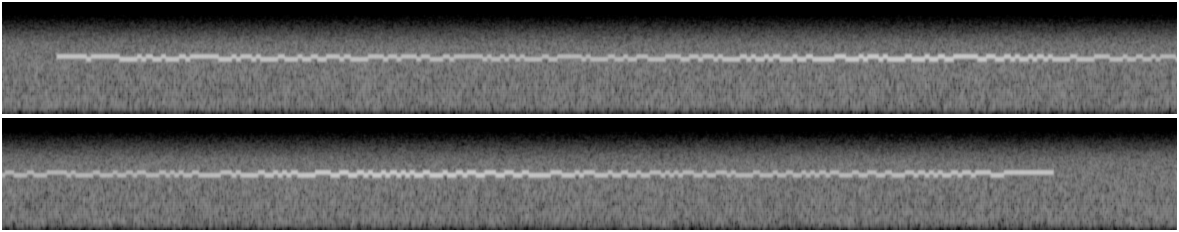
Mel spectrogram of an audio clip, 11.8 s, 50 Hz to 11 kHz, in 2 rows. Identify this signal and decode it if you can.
RTTY (45.45 baud, 170 Hz shift), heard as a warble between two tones, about 2050 Hz centre, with radio static. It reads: HE CO-DEVELOPED THE VIDEO GAME ASTEROIDS WITH LYLE RAINS.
